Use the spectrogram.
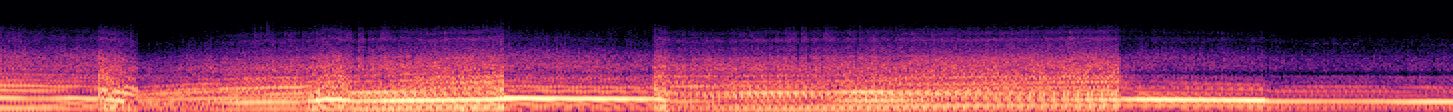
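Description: Tow truck engine driving in the RevHead video game, a steady harmonic drone that rises and falls through gear changes, sustained and close with no talking.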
